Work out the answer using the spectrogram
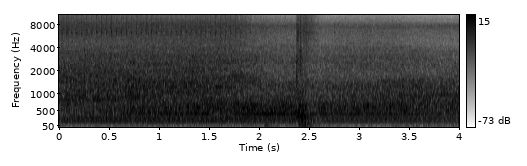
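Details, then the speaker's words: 2008 Lexus IS with 2.5 L V6 at idle, hood open: light quick even ticking about four per second over smooth idle; normal direct injection ticking. "You can hear the direct injection ticking away back"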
